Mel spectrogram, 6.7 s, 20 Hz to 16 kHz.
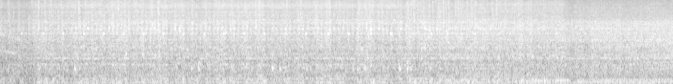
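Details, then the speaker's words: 1987 Oldsmobile Cutlass, long non-running, first crank: catches with spark and carburetor MC solenoid clicking, then runs ragged with no steady idle and dies; fuel starvation, owner suspects an empty gas tank. "Alright, well I guess that is all it'll do. The gas gauge is now showing that it's past full, so I'm going to guess that there's nothing in the gas tank."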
